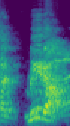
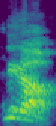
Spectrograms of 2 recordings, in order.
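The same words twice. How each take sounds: First: Said in the usual way. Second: Calling out. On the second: Real, not acted. Calling out a team member.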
